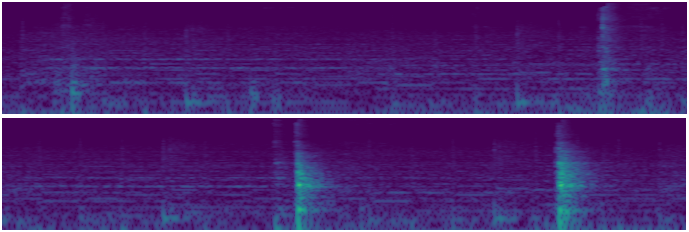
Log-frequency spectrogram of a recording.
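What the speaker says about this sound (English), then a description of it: "I just love chopping carrots." Carrots being chopped with a knife on a cutting board in a home kitchen while olive oil heats in a pan, a few sparse, sharp, close knocks with quiet gaps between them.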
